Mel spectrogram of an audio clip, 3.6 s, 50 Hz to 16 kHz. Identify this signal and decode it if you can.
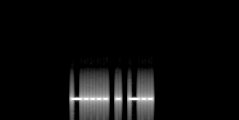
Morse code, heard as a keyed tone, about 25 wpm, 700 Hz. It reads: 6ED
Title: All Cut Numbers - 3-Digit 25wpm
